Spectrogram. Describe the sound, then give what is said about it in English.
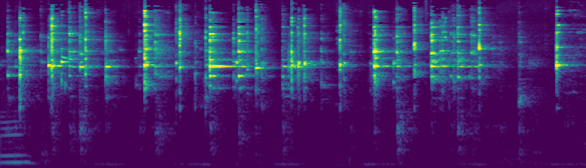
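Rapid, bright clinking of cups and cutlery while coffee is made with dried mint leaves, a dense run of sharp metallic and ceramic taps repeating throughout, fairly loud, with a faint low murmur underneath. “We're just clinking.”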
